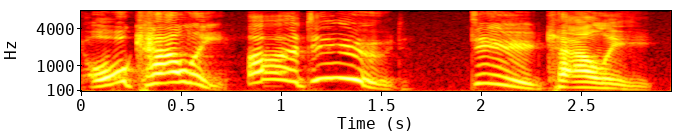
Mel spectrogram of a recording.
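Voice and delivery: high, loud burst of excitement; excited. Real, not acted. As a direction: exclaim with delighted recognition, pitch leaping up. Delighted at viewer being Californian.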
